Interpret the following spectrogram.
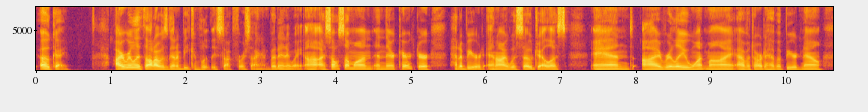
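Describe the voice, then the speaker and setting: Here a man who makes gaming videos offers loose, chatty commentary over gameplay, poking fun at himself and drifting off topic. His voice sits at medium pitch with a slightly mellow quality, recorded in studio quality with no echo.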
